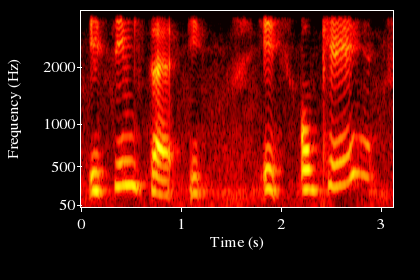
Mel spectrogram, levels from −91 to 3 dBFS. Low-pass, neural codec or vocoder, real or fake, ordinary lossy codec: 3.6 kHz; codec, 24 kHz, 6 kbps, HILCodec; fake; none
